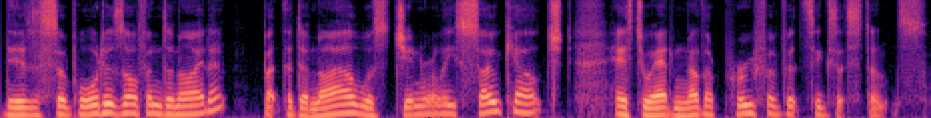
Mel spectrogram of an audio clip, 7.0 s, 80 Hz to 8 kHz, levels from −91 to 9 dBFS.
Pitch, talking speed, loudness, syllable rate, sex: 155 Hz, 170 wpm, -16 LUFS, 5.4 syllables/s, male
